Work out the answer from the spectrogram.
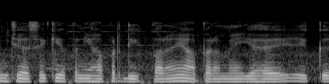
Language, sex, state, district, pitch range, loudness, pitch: Hindi, male, Bihar, Darbhanga, 130-145 Hz, -23 LUFS, 140 Hz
